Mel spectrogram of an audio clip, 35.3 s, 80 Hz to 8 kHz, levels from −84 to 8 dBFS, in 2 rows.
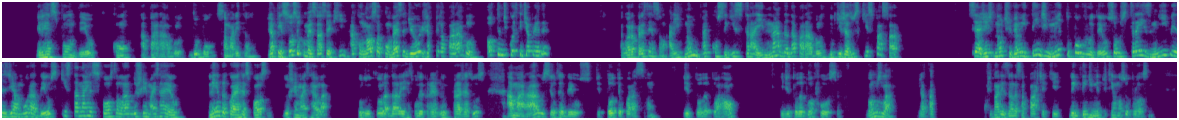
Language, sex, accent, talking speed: Portuguese, male, Brazilian, 215 wpm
